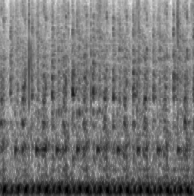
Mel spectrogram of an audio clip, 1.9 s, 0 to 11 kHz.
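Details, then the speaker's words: Dodge Magnum SXT 3.5L V6 stroker, first start, Inertia cams, hand-ported heads and intake: choppy loping idle, steady uneven exhaust lope about eight pulses a second, attributed to a big aggressive cam. "definitely sounds like that she's got a big fat nasty cam in here"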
